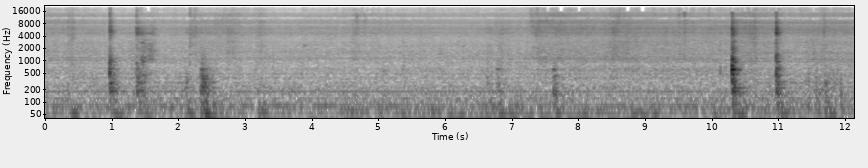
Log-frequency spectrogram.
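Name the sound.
pork and onions stir-frying in a pan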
